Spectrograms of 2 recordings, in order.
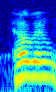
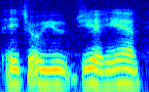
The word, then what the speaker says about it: Hougan: Hogan can write, I guess that's how you pronounce his name, it's Hougan, can write about Bobby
